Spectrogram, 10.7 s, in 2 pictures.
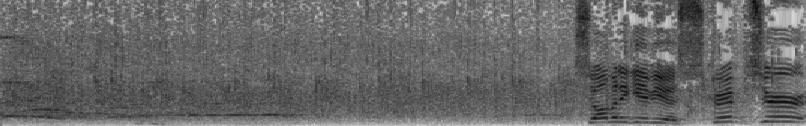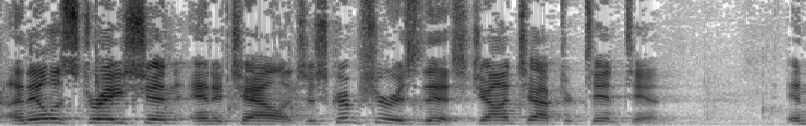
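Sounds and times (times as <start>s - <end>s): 
audience clapping: 0.0s - 7.7s
speech: 3.9s - 9.9s.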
